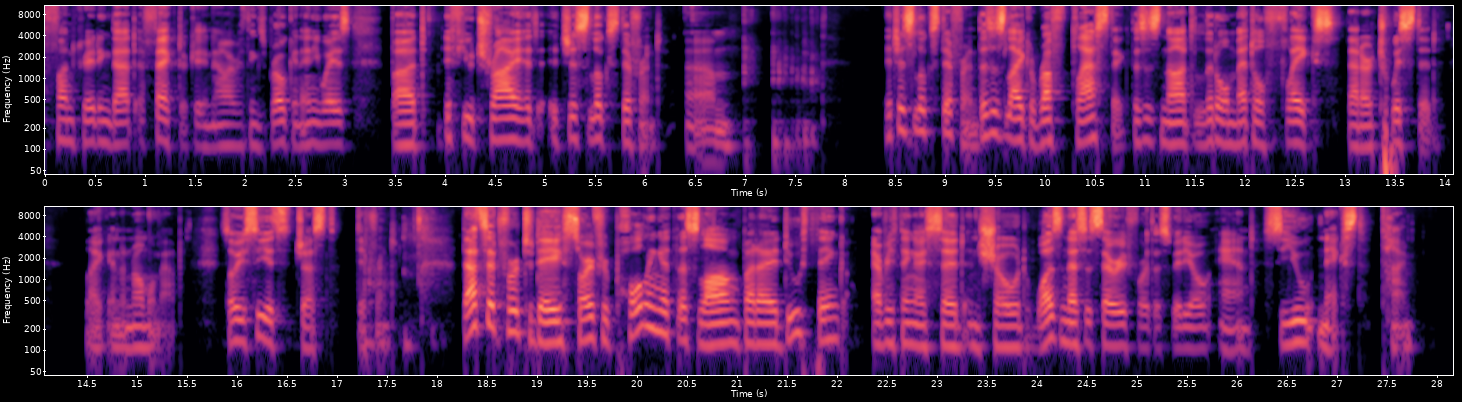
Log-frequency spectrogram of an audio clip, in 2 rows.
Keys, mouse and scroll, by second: 1.1-2.2 middle drag, 2.2-5.4 shift+drag, 6.2-7.2 drag, 7.2 0, 8.4 scroll up 1, 8.5-10.4 middle drag, 10.4 scroll up 3, 10.7 middle click, 11.1-11.5 scroll down 1, 11.6 scroll up 3, 11.9-13.0 scroll down 9, 12.1 middle click, 13.2 scroll up 6, 14.5 click, 15.7-16.4 scroll down 6, 16.4-17.1 scroll up 3, 17.1 a, 17.3 a, 17.6-20.8 shift+middle drag, 20.8-21.2 scroll down 9, 21.2-21.5 scroll up 5, 21.5-23.0 shift+middle drag, 23.0 click.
